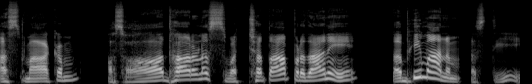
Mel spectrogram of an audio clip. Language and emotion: Sanskrit, happy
